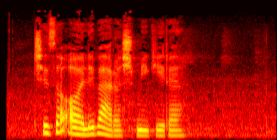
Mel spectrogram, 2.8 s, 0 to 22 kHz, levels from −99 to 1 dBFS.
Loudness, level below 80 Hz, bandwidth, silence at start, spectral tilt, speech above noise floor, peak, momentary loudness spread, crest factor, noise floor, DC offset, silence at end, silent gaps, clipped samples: -27 LUFS; -74 dBFS; 16 kHz; 0.35 s; -4 dB/octave; 26 dB; -8 dBFS; 9 LU; 20 dB; -53 dBFS; under 0.1%; 0.45 s; none; under 0.1%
